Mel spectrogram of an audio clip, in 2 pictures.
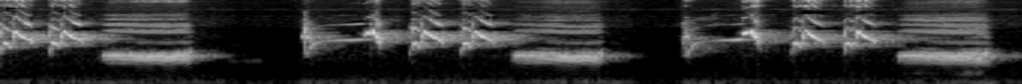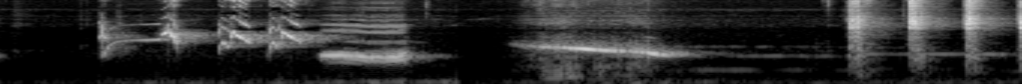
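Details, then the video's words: Asian pied starling lure song for birds that have stopped singing: four phrases of fast chirping notes each ending in a low buzzy tone, then a descending slurred call and a few sharp clicks near the end. "Pancingan Jalak Suren Bongkar Isian Gacor Dengan Gaya Mompa Unik"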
